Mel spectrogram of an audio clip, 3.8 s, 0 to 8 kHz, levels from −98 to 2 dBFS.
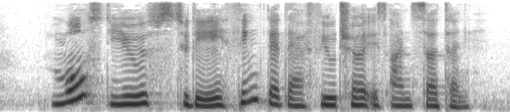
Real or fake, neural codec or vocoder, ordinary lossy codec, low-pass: fake; codec, 16 kHz in and 24 kHz out, 2.2 kbps, FireRedTTS-2 codec; none; 7.2 kHz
